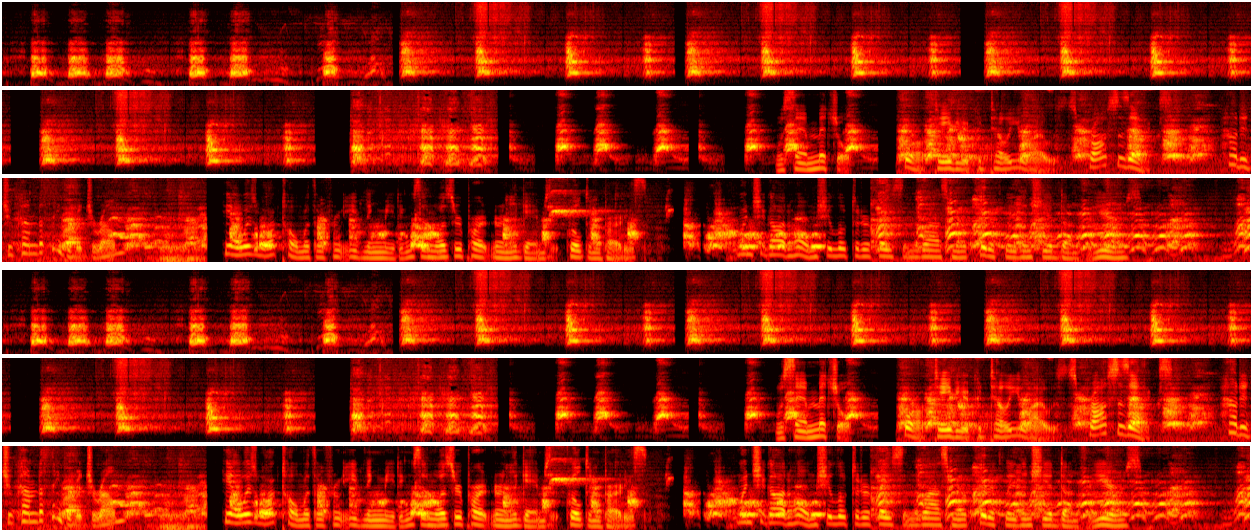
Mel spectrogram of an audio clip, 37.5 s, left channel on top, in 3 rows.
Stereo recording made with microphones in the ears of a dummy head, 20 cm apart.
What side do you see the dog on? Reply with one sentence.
You can hear the dog in the centre.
